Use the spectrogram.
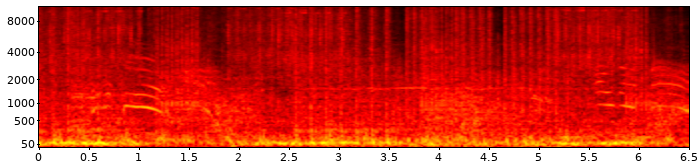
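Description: Rapid bursts of automatic gunfire crackle loudly and continuously in Crysis 2 Remastered, with whooshing effects and shouted combat voices over the din.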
